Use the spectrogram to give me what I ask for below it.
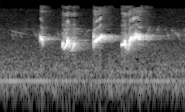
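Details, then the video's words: A Dark-capped Bulbul calls from a treetop early in the morning: four quick, liquid chirps, rich and slightly rising, about a third of a second apart, over a faint steady hum. "Dark capped Bulbul call"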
